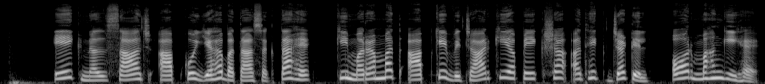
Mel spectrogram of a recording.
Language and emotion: Hindi, neutral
